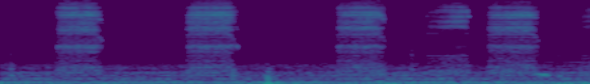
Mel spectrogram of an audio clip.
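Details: Barn owl mother in the wild feeding two newly hatched nestlings on a live nest camera: five rasping, noisy hisses of about half a second each, separated by brief pauses, against faint background hum.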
